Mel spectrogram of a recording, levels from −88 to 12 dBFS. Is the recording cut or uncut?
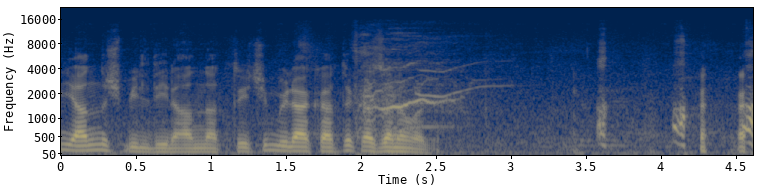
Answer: uncut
